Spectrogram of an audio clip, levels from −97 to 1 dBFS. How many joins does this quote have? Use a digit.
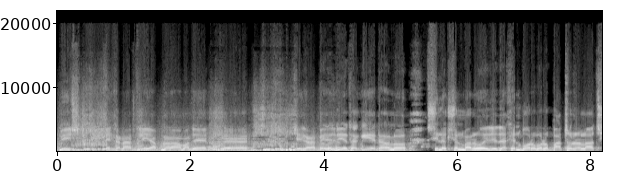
1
